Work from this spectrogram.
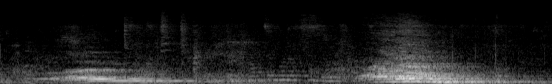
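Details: Caged tigers Dai and Oga at Ehime Prefectural Tobe Zoo, Japan, early December 2023; two deep rough growls about three seconds apart, the second louder and broader, with faint background noise between them.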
